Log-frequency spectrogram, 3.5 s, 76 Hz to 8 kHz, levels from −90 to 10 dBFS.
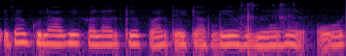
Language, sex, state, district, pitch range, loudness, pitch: Hindi, female, Uttar Pradesh, Etah, 205-225 Hz, -27 LUFS, 210 Hz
